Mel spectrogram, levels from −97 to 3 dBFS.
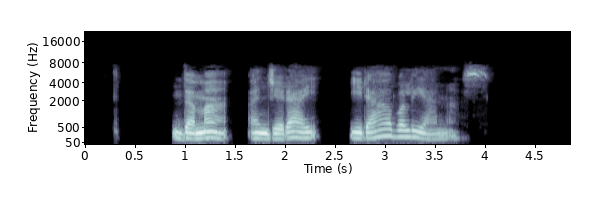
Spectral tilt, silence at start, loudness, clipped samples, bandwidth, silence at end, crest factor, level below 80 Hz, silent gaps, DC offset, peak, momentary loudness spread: -6 dB/octave; 0.9 s; -17 LUFS; under 0.1%; 7.4 kHz; 0.85 s; 16 dB; -60 dBFS; 1.47-1.63 s, 2.37-2.64 s; under 0.1%; -2 dBFS; 12 LU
